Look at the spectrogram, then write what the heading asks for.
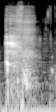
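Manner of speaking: whispered giggles mixed with tears; half-laughing half-crying whisper; laughing through tears. Real, not acted. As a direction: laugh and cry at once, real. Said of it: "like, laughing, but also crying a little bit".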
